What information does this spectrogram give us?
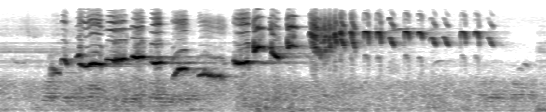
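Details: Lunchtime song of a common blackbird perched nearby in a small parking-lot tree: low melodious whistles sliding downward, then a long run of rapid, high, rhythmic twittering notes fading away.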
